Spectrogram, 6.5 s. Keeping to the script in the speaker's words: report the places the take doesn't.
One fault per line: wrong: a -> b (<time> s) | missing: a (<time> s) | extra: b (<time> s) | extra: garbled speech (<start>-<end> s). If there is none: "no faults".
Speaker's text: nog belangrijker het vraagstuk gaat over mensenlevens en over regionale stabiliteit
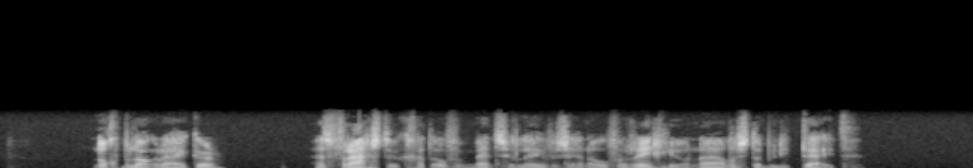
no faults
